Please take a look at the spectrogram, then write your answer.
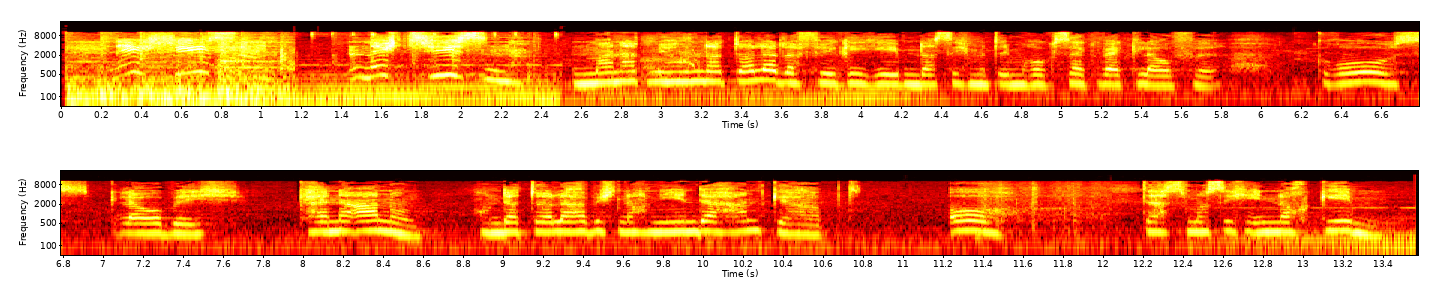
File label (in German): Junge; The Unusuals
